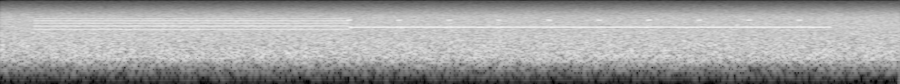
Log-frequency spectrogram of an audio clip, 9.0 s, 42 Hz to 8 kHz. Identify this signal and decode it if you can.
Weather fax (radiofax), 120 lines a minute, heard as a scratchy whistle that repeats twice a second, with heavy radio static.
